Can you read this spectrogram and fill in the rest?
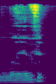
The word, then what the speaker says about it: LIV: The other headline I had, I don't think you guys have mentioned it before, but of course the LIV, I think it's pronounced LIV, the tour that's the big competitor to the PGA.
